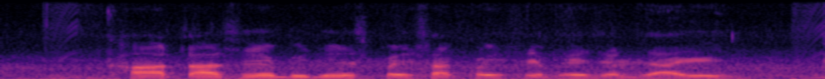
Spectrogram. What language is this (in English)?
Bhojpuri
